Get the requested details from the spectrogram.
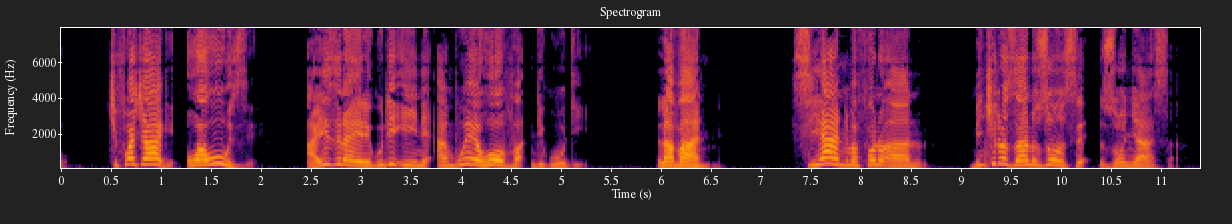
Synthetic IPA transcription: t͡ʃifuwat͡ʃak̬ɛuwawuzɛ | ais̬ɾaɛlik̬ut̬iʔinɛʔambujɛjɛɦɔvandikuːtḭ | lapaːni | sijanimafɔnɔaːnṵ | ndint͡ʃʰitɔzanuzɔnsɛzɔɲaːsa

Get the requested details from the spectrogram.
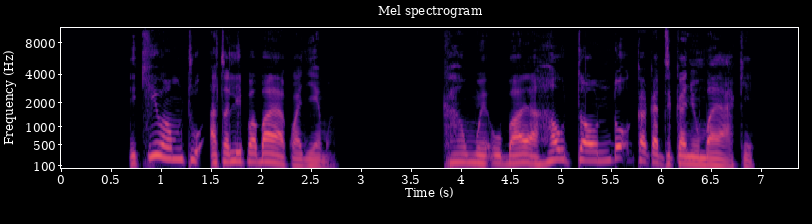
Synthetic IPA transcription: ikiwam̩tuʔatalipaɓajakwaʄɛ̰ma̰ | kʰamwɛʔuɓajaɦautaɔndɔkakatikaɲumbaja̰kɛ

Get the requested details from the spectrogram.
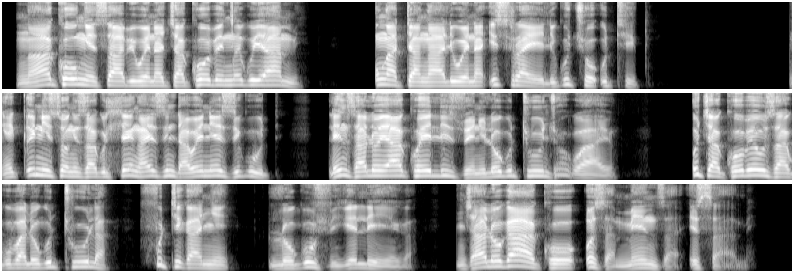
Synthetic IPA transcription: ŋakʰɔuŋɛsaβiwɛnad̥ʒ̥ʱakʰɔβɛŋ͡ǀɛɣujaːmi | uŋad̥ʱaŋaliwɛnaʔisrajeliɣut͡ʃʰɔʔutʰiːǃɔ̥ | ŋeǃinisɔŋizaɣuɬɛŋaezindʱawenieziɣud̥ʱɛ̥ | lɛnd͡zʱalɔjakʰɔelizweniloɣutʰund͡ʒʱwaɣwaːjɔ | ud̥ʒ̥ʱakʰɔβɛuzaɣuβaloɣutʰula | futʰiɣaɲɛ | loɣuviɣɛlɛɣa̰ | nd͡ʒʱalɔɣakʰɔɔzamɛnd͡zʱa̰ɛsa̰ːmɛ

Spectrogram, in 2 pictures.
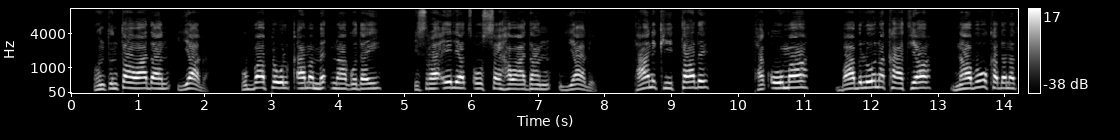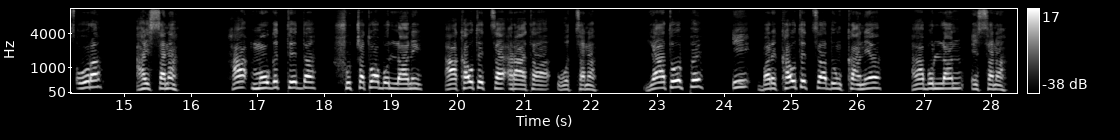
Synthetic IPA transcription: ʔʊnt̪ːʊnt̪ːɐhɐwaːd̪ɐnjaːɡɐ̰ | ʔʊbːaːpːɛwɔlkʼːaːmɐmɛɗnaːɡɔd̪ɐj | ɪsɾaːʔe̞ːlɪjaːt͡sʼo̞ːsːɐjɦɐwaːd̪ɐnjaːɡḛː | t̪aːnɪkiːt̪ːaːd̪ɛ | t̪ʰɐkʼoːmaː | baːbɪlo̞ːnɐkaːt̪ɪjaː | naːbuːkɐd̪ɐnɐt͡sʼo̞ːɾɐ | ɐhɪsːɐnɐ | hɐmo̞ːɡɛt̪ːe̞ːd̪ːɐ | ʃʊt͡ʃːɐt̪ʊwaːbɔlːaːnɛ | aːkɐwʊt̪ɛt͡sːaːʔɐɾaːt̪aːwɔt͡sːɐnɐ | jaːt̪o̞ːpːɛ | ʔɪbɐɾɛkɐwʊt̪ɛt͡sːaːd̪ʊŋkːaːnɪjaː | aːbɔlːaːnɛsːɐnɐ

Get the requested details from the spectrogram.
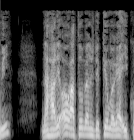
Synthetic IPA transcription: mi | naɦaɾeʔɔɣatomaɣeʃudekemwɛɣɛaiko

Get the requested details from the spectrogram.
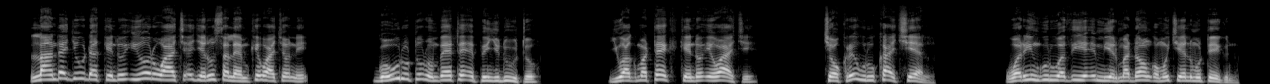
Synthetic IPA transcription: landɛd͡ʒʊdakendoioɾwat͡ʃɛd͡ʒɛɾusalɛmkɪwat͡ʃɔnɪ | ɡouɾutʊɾombɛtɛepiɲduto | jwaɡmatɛkːendoɪwat͡ʃɪ | t͡ʃɔkɾewuɾukaːt͡ʃɪɛl | waɾiŋɡuɾwad̪ɪjeːmijeɾmadɔŋɡɔmot͡ʃjɛlmoteɡno̰

